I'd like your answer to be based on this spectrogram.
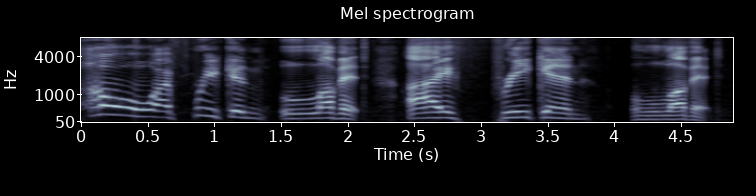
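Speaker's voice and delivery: slow, savoured burst of delight; emphatic delight. Real, not acted. Reactor to viewers after the clip, emphatic delight. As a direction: relish it, drawing each word out slowly.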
